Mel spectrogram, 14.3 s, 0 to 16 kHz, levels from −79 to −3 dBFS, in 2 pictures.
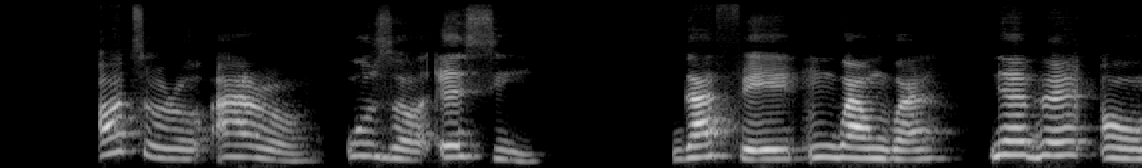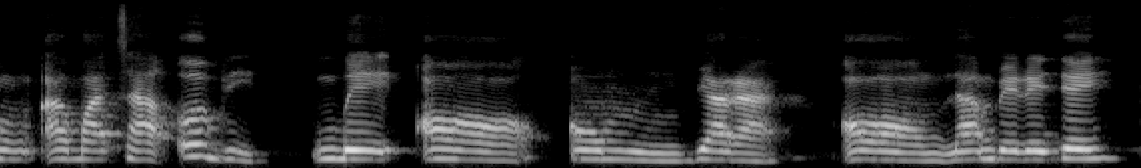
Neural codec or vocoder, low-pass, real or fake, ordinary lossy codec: autoencoder, 48 kHz, 32 numbers a frame, DAC-VAE, trained on Japanese speech; 14.4 kHz; fake; AAC, 96 kbps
